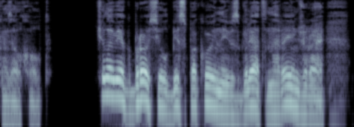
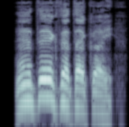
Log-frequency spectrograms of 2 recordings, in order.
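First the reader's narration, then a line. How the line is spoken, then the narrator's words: Rough prisoner. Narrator (Russian): спросил пленник грубо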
